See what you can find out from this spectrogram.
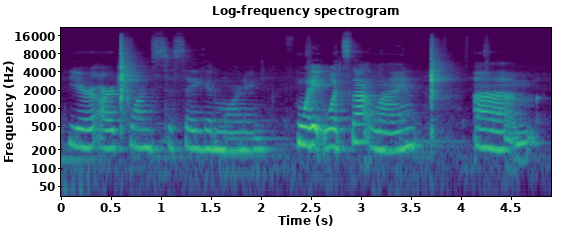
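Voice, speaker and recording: A woman's voice: medium pitch, fairly even intonation, slow, roomy sound, over music. A woman chatting playfully through a casual makeup tutorial, often trailing off mid-sentence. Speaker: beauty vlogger.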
